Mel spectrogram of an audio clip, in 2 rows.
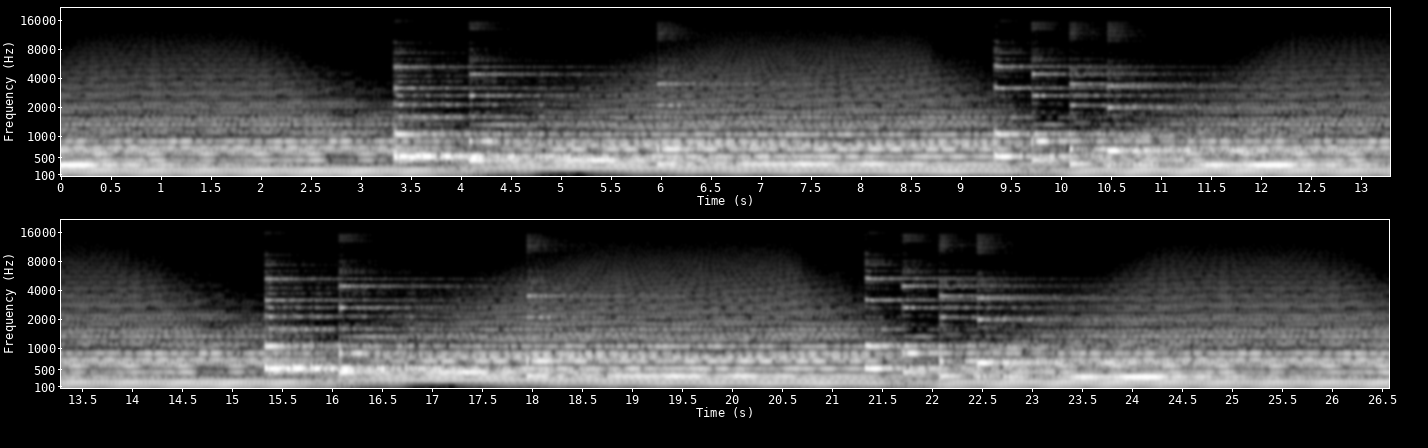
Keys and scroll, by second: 0.2 Up, 11.3 ctrl+a.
